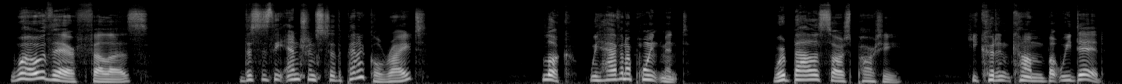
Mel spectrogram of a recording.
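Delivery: cocky, proud, cheeky, breezy confidence. Pearl addresses the gate guards barring her party's way: Pearl, proud and cocky. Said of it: "[name] pridefully steps toward the gate, her hips swaying naturally with each step. Rightfully arrogant of her attractive appearance, / With jubilant, jaunting strides, [name] pridefully steps toward".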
